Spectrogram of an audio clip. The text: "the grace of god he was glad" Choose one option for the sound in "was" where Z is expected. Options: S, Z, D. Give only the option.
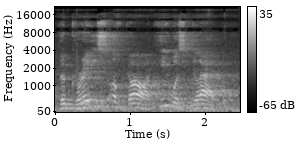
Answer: Z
